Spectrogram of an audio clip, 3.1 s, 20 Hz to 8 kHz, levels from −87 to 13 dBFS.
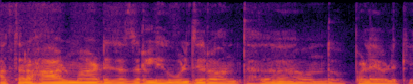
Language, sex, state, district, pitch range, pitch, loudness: Kannada, male, Karnataka, Shimoga, 100-115 Hz, 110 Hz, -18 LUFS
